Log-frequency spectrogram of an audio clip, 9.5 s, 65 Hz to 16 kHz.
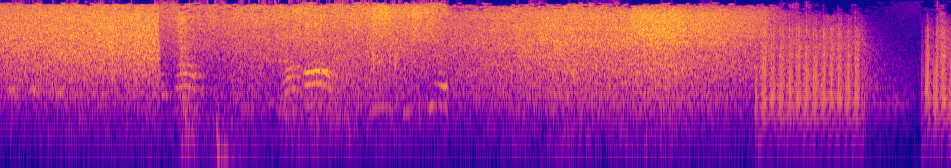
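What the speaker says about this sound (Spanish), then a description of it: "Las relajantes cascadas caen sobre 3 piscinas a distintos niveles, creando un ambiente de refrescante tranquilidad." Waterfalls cascade into three natural pools set at different levels, a steady, loud broadband rush of falling water that carries on throughout, with a few brief tonal calls in the first half and a heavier surge near the end.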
